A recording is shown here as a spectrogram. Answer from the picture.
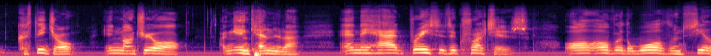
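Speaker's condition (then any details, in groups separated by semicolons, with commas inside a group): Cerebral palsy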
